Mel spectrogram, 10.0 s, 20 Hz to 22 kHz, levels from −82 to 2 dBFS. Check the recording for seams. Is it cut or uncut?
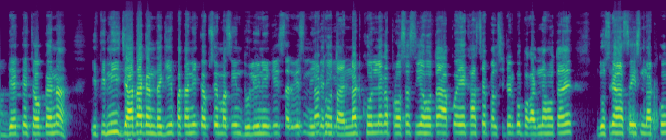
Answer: cut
